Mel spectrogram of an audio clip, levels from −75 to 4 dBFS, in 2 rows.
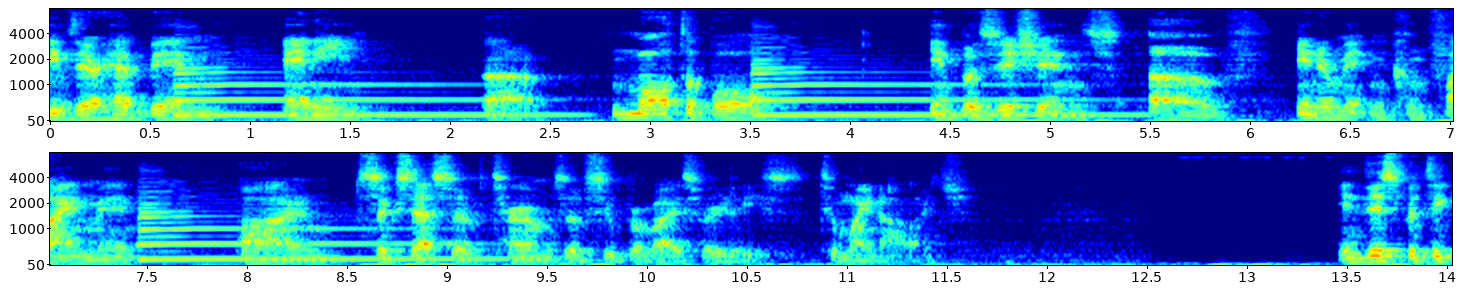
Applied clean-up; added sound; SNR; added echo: none; Wind instrument, woodwind instrument; 6 dB; reverberation time 0.2 s.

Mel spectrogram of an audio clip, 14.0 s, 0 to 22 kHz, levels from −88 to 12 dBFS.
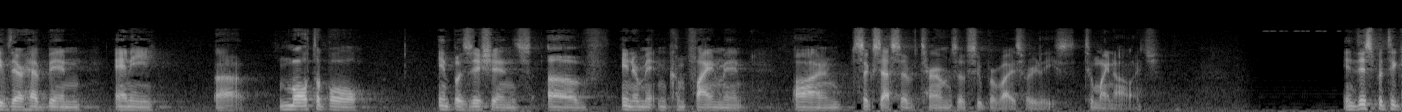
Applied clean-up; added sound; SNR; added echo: none; none; none; none.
